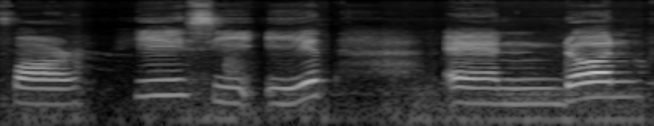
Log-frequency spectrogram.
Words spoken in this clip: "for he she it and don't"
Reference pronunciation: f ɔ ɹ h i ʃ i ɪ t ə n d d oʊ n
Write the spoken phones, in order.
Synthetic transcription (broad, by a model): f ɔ ɹ h i s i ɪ t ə n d d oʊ n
